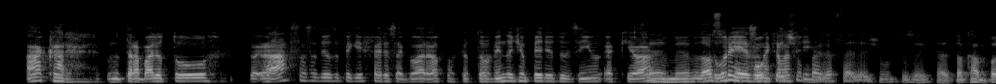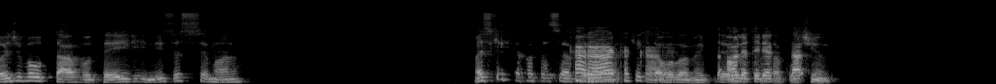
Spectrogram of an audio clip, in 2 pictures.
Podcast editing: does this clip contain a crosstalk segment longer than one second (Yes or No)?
Yes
